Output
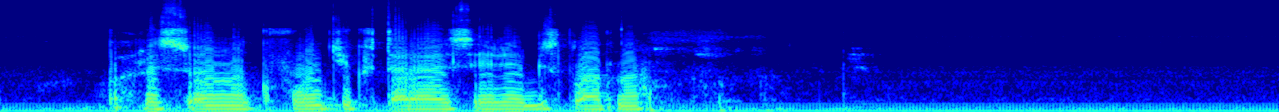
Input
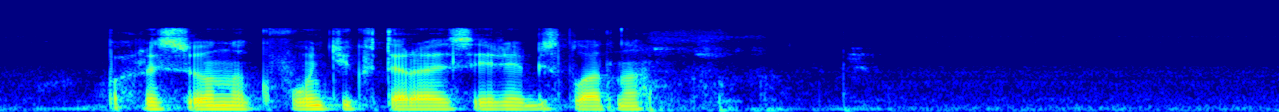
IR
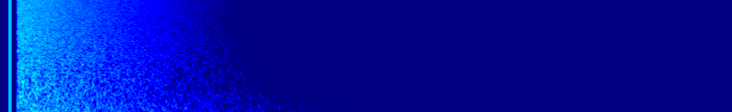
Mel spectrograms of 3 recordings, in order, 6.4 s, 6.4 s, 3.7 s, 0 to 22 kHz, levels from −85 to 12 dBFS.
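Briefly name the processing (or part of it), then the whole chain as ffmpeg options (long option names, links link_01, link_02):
valve amplifier with mains hum: -af "aeval=exprs='(tanh(31.6*val(0)+0.15)-tanh(0.15))/31.6':channel_layout=same,aeval=exprs='val(0)+0.00398*(sin(2*PI*60*n/s)+sin(2*PI*2*60*n/s)/2+sin(2*PI*3*60*n/s)/3+sin(2*PI*4*60*n/s)/4+sin(2*PI*5*60*n/s)/5)':channel_layout=same"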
